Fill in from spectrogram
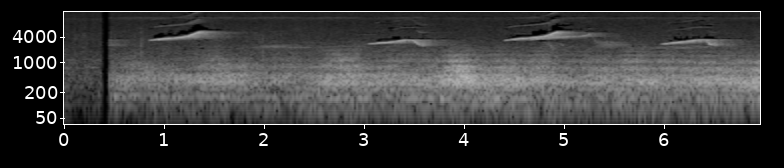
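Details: Oriental magpie-robin singing, Ubon Ratchathani, Thailand, 2 July 2022. After a click at the start come four clean rising whistles, spaced about one to one and a half seconds apart, over a steady low rumble of background noise.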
